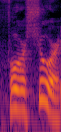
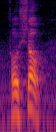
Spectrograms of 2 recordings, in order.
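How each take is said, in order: First: It is pronounced carefully, exactly as spelled. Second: It is pronounced in a Southern AAVE accent. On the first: "No one says for sure. ... We do not say it that way" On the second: "For is pronounced faux, sure is show"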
